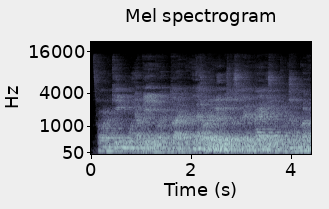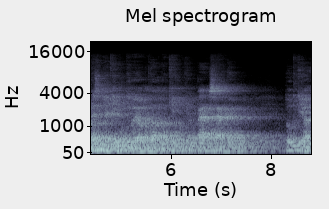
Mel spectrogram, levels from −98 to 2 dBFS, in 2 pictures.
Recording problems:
room echo; strong; dies away in 2.7 s
off-mic speech; far
abrupt cut into speech; at the end

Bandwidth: 15 kHz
